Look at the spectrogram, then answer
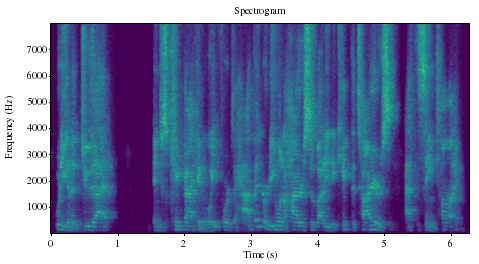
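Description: A fast-talking American executive on an interview urges his advice persuasively and emphatically, stringing points together in lists. His mid-range voice is bright and forceful, and because he sits a little back from the mic in a roomy space, the recording sounds distant.

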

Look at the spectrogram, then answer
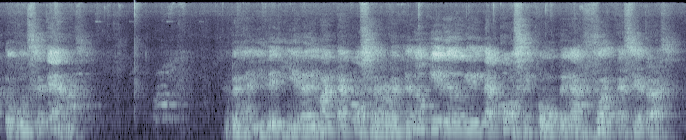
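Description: A man with a fairly high voice preaches a sermon, going back over scripture lines and slowing down to press them home. He sounds set back from the microphone in a strongly echoing hall. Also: a little hiss or hum. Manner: repeats and dwells on scripture lines, slowing for emphasis. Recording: echoey room, voice from far off.

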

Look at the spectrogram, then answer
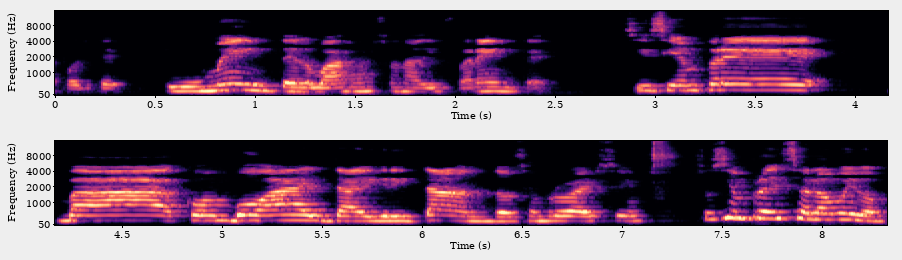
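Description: A young woman, co-hosting a casual chat and acting out quoted lines with big jumps in voice. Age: young adult. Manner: animated, acts out quoted speech with big pitch jumps.

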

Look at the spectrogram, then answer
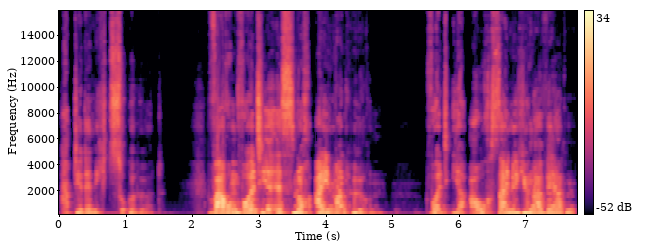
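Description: A woman voicing a man born blind and now healed, read slowly in a Bible reading. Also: sits high, big pitch swings, exaggerated voice. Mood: defiant. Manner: slow, plain reading voice.

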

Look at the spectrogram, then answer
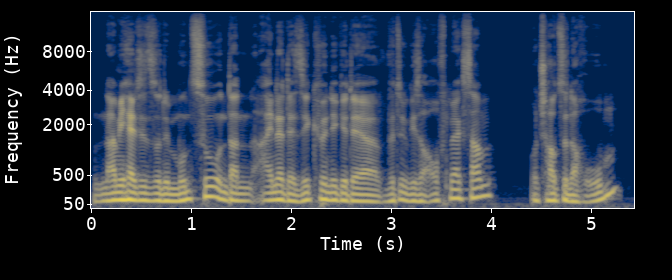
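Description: Speaking quickly in a deep voice, a man retells a podcast episode in a relaxed way. He tells it with energy, raising his voice whenever he quotes the characters.

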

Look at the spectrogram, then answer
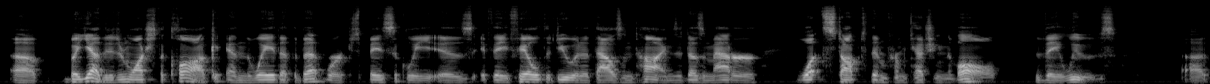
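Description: A man's voice: lowish voice, fairly bright tone. A man who is sick, his voice cracking a little, chatting loosely and jokingly as a podcast co-host, swearing casually. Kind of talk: casual chat recapping an anime episode.

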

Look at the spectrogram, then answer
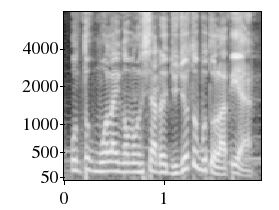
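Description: A man's voice: on the high side, racing, over music. A man chatting casually about relationships as a podcast co-host, acting out little quoted exchanges. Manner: animated, acts out quoted dialogue.

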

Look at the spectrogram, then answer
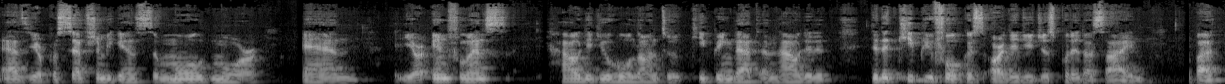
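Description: Male interviewer from Guyana; rambling, searching, conversational questions. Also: medium pitch.

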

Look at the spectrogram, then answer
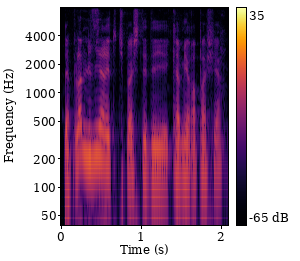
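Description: A man's voice: mid-range voice, lively intonation, very fast, darkish tone. A man telling a rambling anecdote in casual podcast chat. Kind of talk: casual storytelling.

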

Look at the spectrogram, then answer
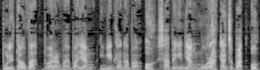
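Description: A man's voice: medium pitch, lively intonation, fast talker, a little mellow, dry recording, clean studio sound. A man, a sales trainer guest, talking energetically with frequent laughs and English phrases. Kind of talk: enthusiastic talk-show chat.

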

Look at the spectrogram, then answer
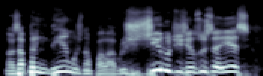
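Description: Sweating as he speaks, a Brazilian man preaches a sermon in an animated, chatty manner, peppering it with rhetorical questions. This pastor's voice is pitched high for a man and moves fast, captured dry and up close with no echo or room sound.

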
